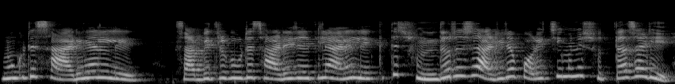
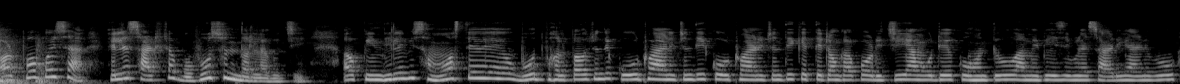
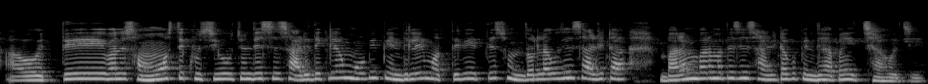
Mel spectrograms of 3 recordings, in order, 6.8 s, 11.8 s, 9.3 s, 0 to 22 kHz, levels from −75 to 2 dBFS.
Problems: background sounds at intervals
